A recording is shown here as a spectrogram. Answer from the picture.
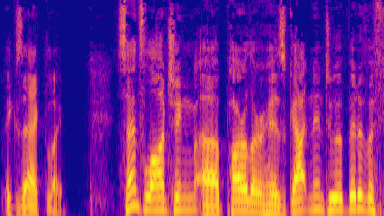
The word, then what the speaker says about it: Parler: Now, the interesting thing about this is that the name of the site is Parler, pronounced like the French verb to speak. But people didn't like that shit, so they just started calling it Parler. So the official pronunciation of the name has now been changed to Parler. – But it's spelled Parler? – Well, that's how P-A-R-L-E-R is how you spell the French verb, Parler.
